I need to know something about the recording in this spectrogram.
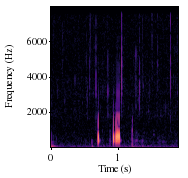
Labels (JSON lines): {"label": "biophony, knock croak", "recorder": "SoundTrap 300"}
